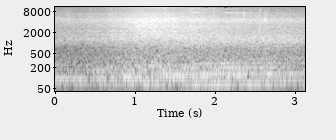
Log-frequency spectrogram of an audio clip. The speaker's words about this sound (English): It's time to drive out for your shopping trip.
